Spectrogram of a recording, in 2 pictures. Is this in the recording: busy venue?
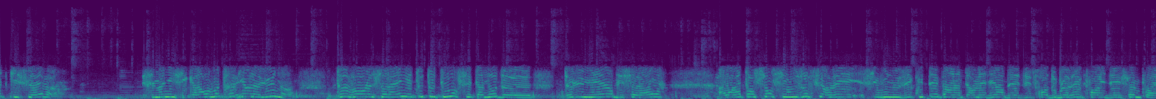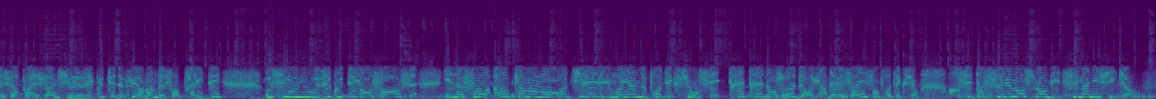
no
